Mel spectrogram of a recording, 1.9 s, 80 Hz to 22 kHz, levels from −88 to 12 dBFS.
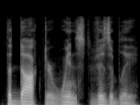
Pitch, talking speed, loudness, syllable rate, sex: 95 Hz, 130 wpm, -21 LUFS, 4.8 syllables/s, male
